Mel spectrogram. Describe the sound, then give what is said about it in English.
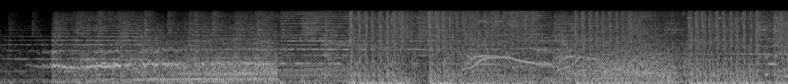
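Submachine gun fire during a car chase: a dense, continuous rattle of shots with car noise and skidding tyres, loud throughout. “With the speedy corner dangerously close, Peoples lets rip with his submachine gun.”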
